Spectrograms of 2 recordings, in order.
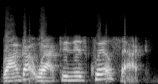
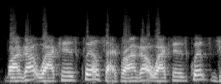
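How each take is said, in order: First: "Ron got whacked in his quail sack" rattled off quickly; fast demo. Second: "quill sack" slipping out for "quail sack" at speed; fast repeats. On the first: Showing the friend how to say it fast. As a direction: show the tongue twister at full speed. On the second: Trying the twister five times fast for the group. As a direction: rattle it off until the tongue slips. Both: Shown as a demonstration. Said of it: "Show us how to do it".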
